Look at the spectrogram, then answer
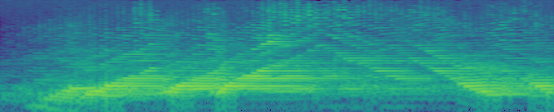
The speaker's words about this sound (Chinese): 没有凶猛的吼叫声。这次出现的是竖琴声。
